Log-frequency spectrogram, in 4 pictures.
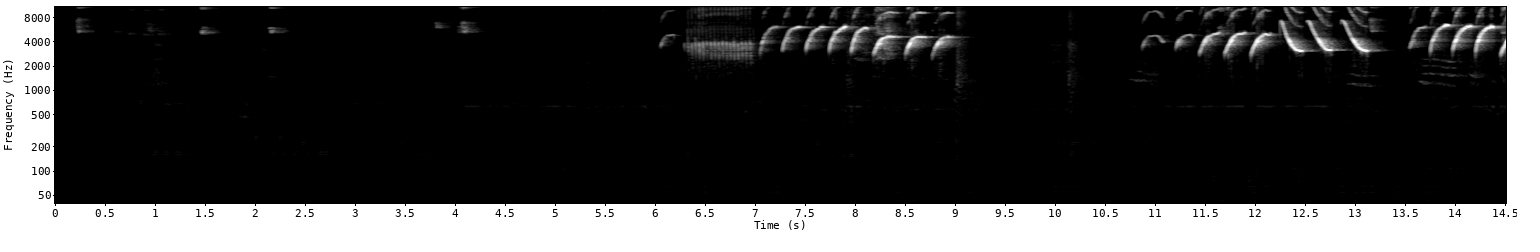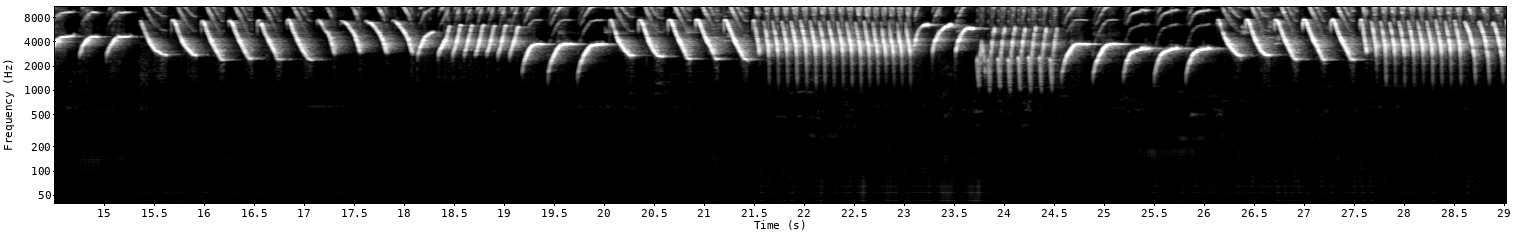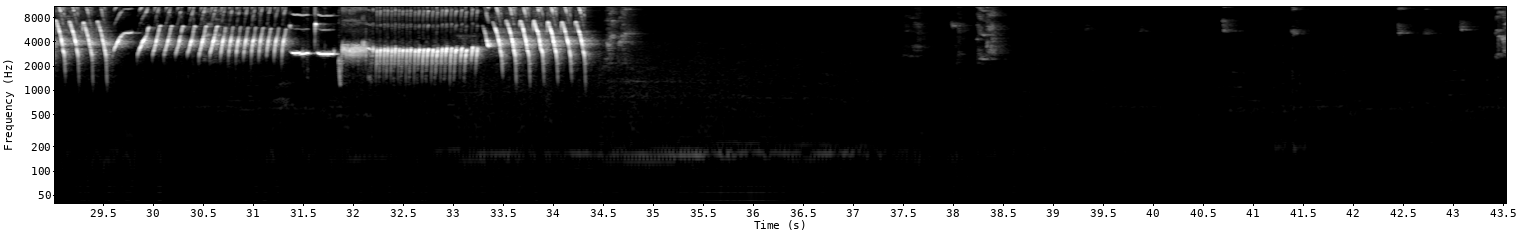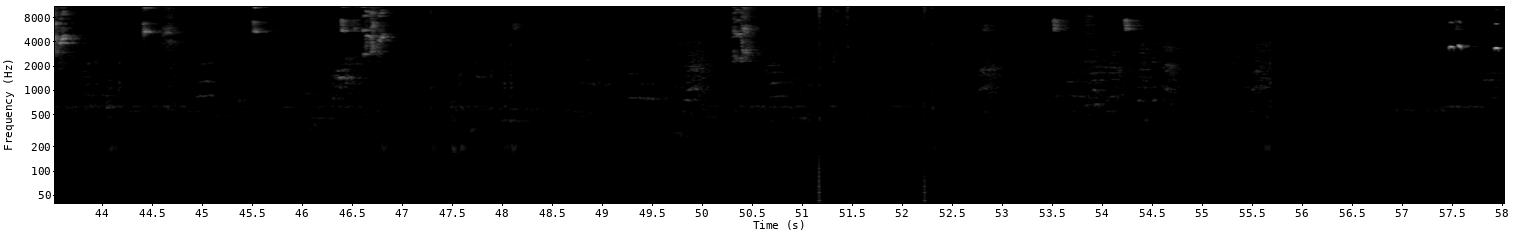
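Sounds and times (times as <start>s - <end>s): canary singing: 6.0s - 9.2s, 10.8s - 35.2s, 42.4s - 48.3s, 49.9s - 51.0s, 57.4s - 58.0s.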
